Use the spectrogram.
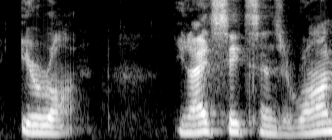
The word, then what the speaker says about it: Iran: of your country incorrectly I believe it's Iran it's not Iran it's not Iran it's Iran so if please I'm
